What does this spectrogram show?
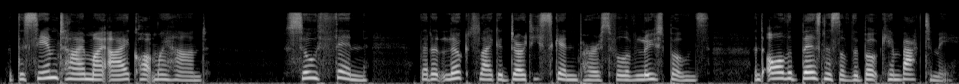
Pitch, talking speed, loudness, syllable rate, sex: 230 Hz, 215 wpm, -19 LUFS, 5.3 syllables/s, female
